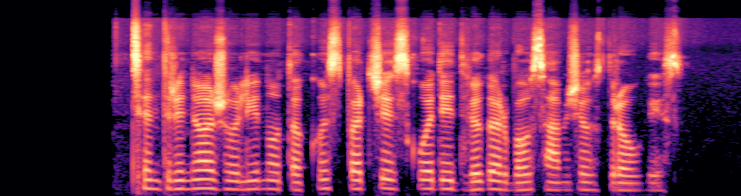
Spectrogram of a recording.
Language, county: Lithuanian, Marijampolė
